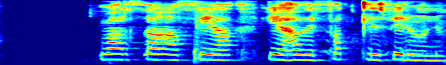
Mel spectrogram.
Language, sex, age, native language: Icelandic, male, 11, Icelandic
